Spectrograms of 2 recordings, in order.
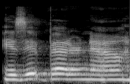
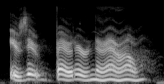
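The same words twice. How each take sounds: First: Said in the usual way. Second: Steadily wobbling vibrato on every word; vibrato effect. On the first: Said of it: "How do I fix the voice?". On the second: Real, not acted. Streamer testing the voice effect, wobbly vibrato. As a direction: speak through a warbling voice effect. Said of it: "than your vibrato".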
